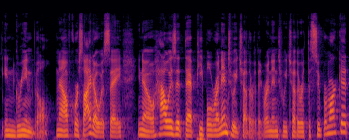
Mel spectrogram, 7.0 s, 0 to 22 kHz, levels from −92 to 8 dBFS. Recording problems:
none

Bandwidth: 14.5 kHz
